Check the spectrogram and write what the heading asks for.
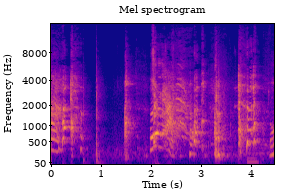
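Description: Excited voices exclaiming and laughing without clear words, with short cough-like bursts. There is a brief lull about a second in.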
